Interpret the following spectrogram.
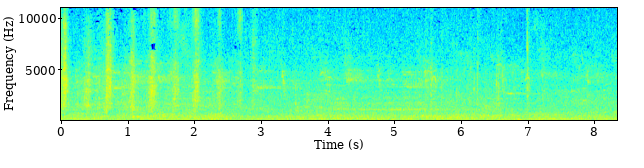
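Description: Steady open-air stadium background noise with a low hum, and a run of sharp clicks in the first three seconds that then thin out.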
